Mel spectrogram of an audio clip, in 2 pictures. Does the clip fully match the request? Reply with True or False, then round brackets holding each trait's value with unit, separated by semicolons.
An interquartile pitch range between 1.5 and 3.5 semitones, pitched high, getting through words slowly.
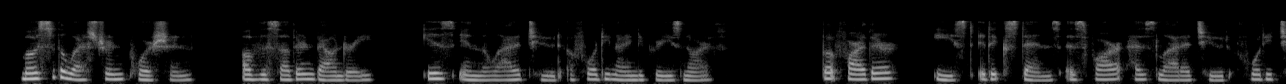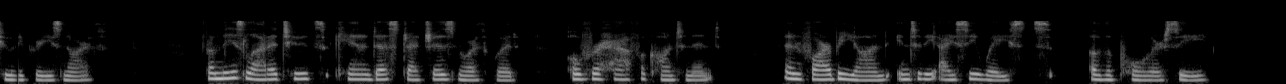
True (2.8 semitones; 220 Hz; 110 wpm)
